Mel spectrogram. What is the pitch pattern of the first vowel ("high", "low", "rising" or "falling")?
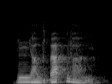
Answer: low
